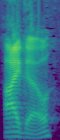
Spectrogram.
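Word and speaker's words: aigo: ai go dot io i think otherwise pronounced i go very clever stuff there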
